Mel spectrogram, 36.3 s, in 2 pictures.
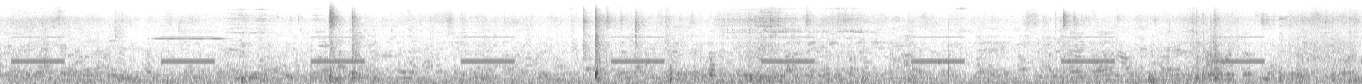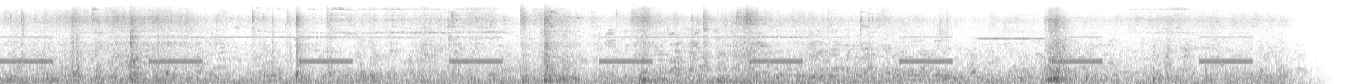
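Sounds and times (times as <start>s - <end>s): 
airport security checkpoint noise: 0.0s - 35.3s.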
